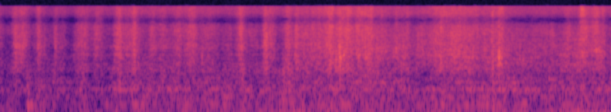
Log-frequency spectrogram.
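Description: Faint rustling and dabbing of a paper towel rubbed over the skin of a salted mackerel, blotting off the brine.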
